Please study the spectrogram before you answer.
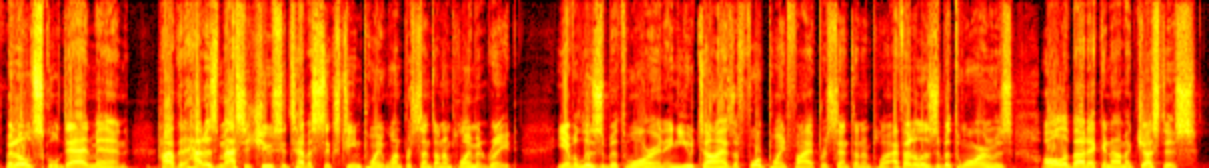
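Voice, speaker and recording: Guy hosting a commentary stream, sarcastic and emphatic, middle-pitched voice, dry close sound. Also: lively intonation, a little fast, no room sound. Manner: sarcastic, emphatic, rattles off statistics; reads out viewer messages. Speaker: host. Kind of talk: political commentary livestream.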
